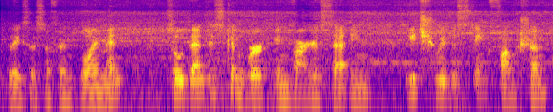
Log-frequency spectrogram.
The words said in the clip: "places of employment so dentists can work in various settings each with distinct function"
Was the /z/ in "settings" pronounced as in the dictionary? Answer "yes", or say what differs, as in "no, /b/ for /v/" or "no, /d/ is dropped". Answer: no, /z/ is dropped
